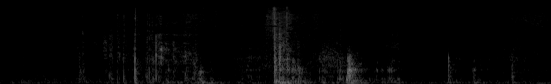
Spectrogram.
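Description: A page of a large picture book being turned by hand: faint paper rustling and swishing with a few soft strokes, loudest about three seconds in, then a hand brushing the paper.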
